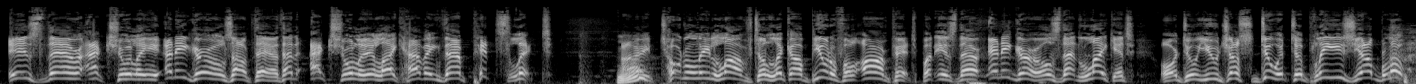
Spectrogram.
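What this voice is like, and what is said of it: Good put-on English accent. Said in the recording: “That's another very good English accent.”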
